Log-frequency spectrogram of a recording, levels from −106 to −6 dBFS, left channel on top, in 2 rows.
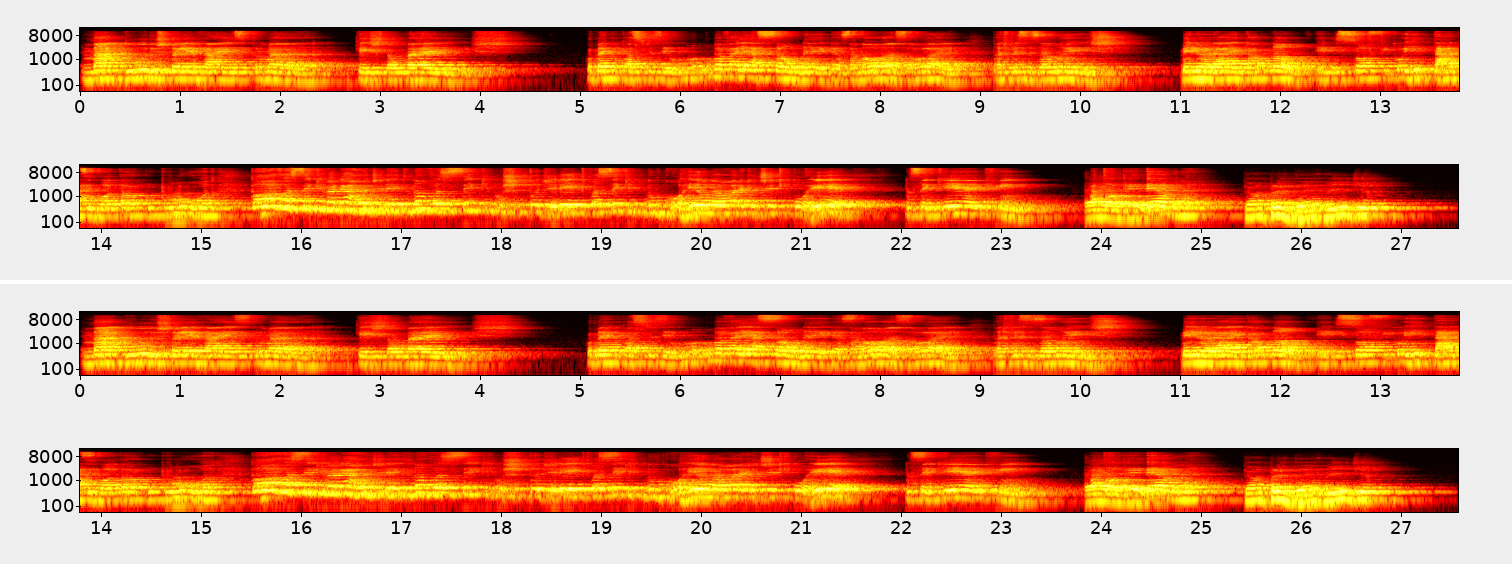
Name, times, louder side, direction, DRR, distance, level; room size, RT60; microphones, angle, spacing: voice 1, 0.0-2.4 2.8-4.3 5.1-8.8 9.1-10.3 11.0-21.4 22.0-23.2 23.9-25.0, equal, 30° left, -2 dB, 7.6 m, -25 dB
voice 2, 14.7-15.1 23.8-24.3 25.4-26.7, equal, 5° right, -2 dB, 2.3 m, -23 dB
27.0 x 23.5 x 4.3 m, 1.2 s
head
